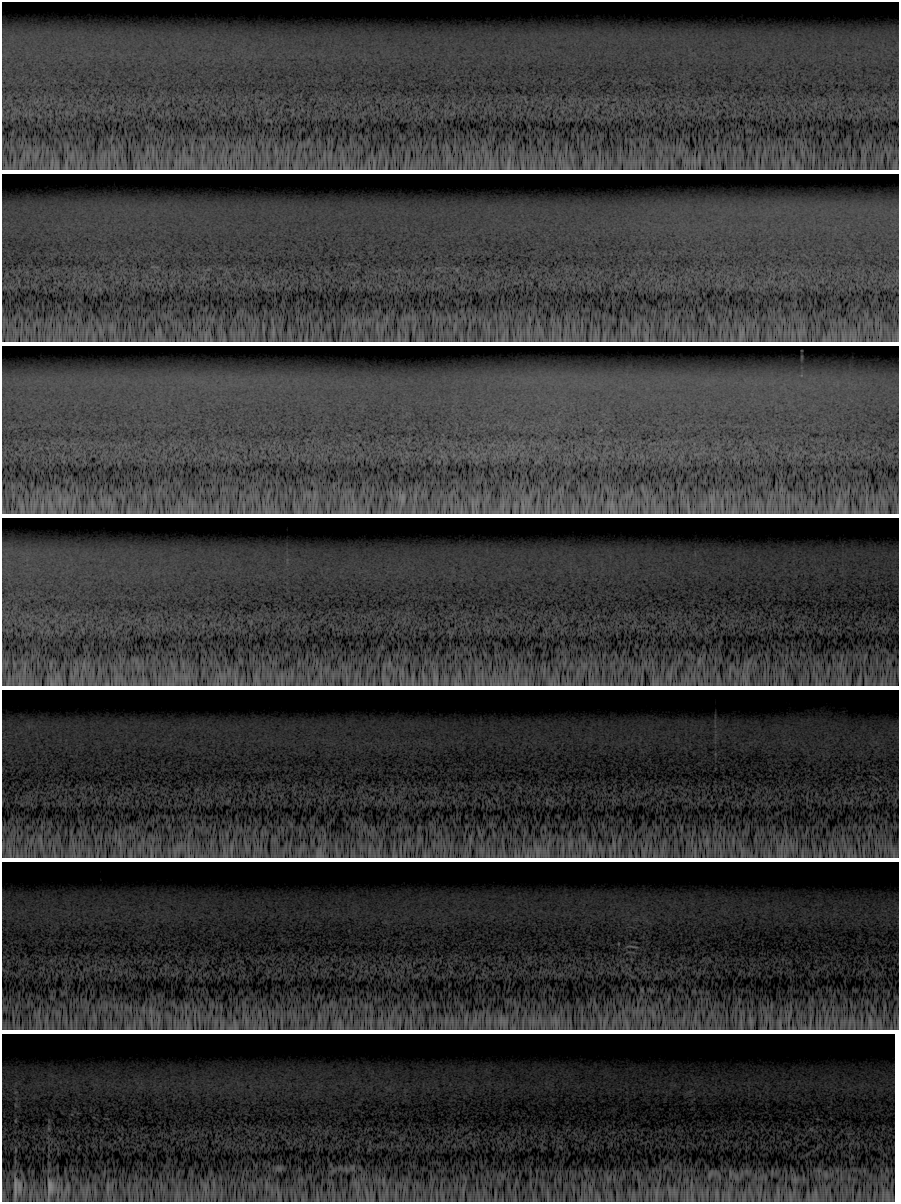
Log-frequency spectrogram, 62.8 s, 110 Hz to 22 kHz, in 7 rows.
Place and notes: Tempelhofer Feld, Berlin - wind in birch trees
place revisited (often here, if possible...) wind in the birches
(Sony PCM D50, Primo EM172)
